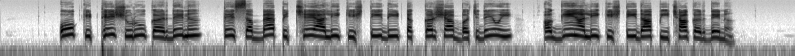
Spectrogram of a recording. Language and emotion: Dogri, neutral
